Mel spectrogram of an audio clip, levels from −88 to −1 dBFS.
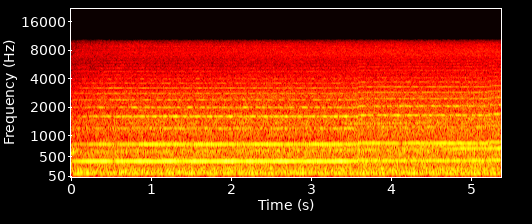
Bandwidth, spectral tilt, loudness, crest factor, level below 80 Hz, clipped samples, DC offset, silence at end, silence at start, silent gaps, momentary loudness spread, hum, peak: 10.5 kHz; -5 dB/octave; -19 LUFS; 12 dB; -52 dBFS; under 0.1%; under 0.1%; 0 s; 0 s; none; 2 LU; none; -6 dBFS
